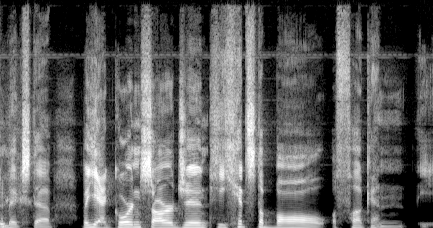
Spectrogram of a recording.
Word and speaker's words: Gordon Sargent: It's Gordon Sargent. Gordo Sargent. There you go. See, I would listen. Close. Almost got it. Close. Almost just got the first name wrong.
